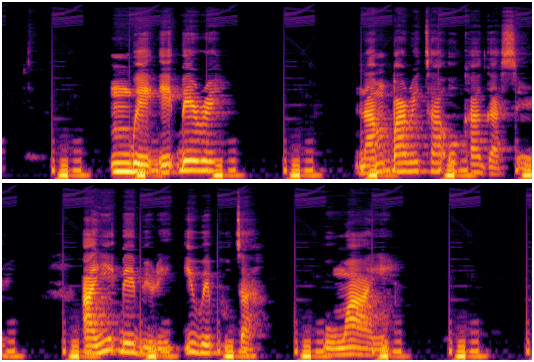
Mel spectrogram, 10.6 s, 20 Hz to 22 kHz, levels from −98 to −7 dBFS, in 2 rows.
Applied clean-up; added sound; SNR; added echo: classical method Wiener filter.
